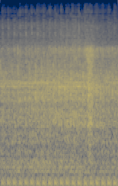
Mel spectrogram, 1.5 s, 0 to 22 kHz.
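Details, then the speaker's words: Honda NBC110 just fitted with a 130cc big bore kit and a ported exhaust, cold at about 5 °C with the fairing off; steady even low idle thump, extremely quiet, no knocking or rattles: normal idle. "I like that. Extremely quiet."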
